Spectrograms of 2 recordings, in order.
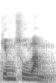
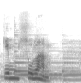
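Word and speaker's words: כִּמְשֻׁלָּם: dengan baik dan benar kata yang dikutip oleh Ustad kainama itu sesungguhnya cara bacanya adalah Kim sulam nah yuk kita perhatikan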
